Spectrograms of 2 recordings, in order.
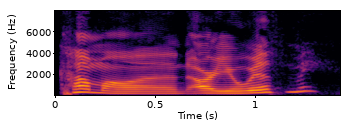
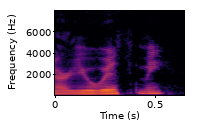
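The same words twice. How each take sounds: First: Loud, insistent call to the crowd; rousing call. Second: Said in the usual way. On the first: Real, not acted. Preacher rousing the congregation for an answer, loud call. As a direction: push it out to get a response. Repeats louder to rouse congregation.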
